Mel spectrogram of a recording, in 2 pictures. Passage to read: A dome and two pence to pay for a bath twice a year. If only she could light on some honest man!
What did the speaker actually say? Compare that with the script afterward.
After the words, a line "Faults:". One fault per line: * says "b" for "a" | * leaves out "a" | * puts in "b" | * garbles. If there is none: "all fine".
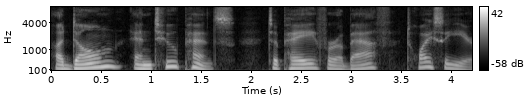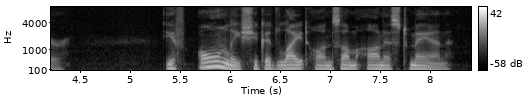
A dome and two pence to pay for a bath twice a year. If only she could light on some honest man!
Faults:
all fine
